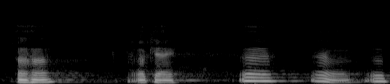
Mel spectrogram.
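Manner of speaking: very slow, unengaged, put-on monosyllabic uh-huh grunts. Retelling how Bill sat unengaged during the pitch: imitating flat monosyllabic replies. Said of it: "just monosyllabic".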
